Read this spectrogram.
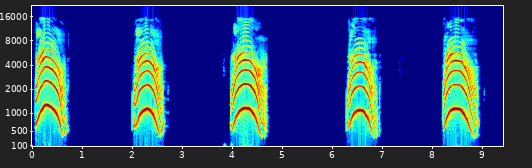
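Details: Calling its mother, a kitten gives five evenly spaced meows about two seconds apart, each a bright, harmonic-rich cry that climbs and drops, with nothing else audible.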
